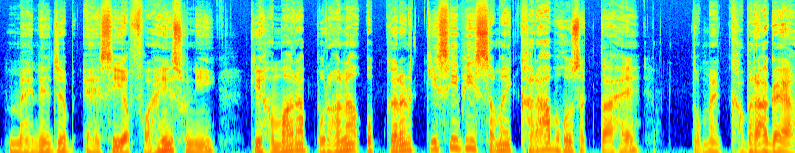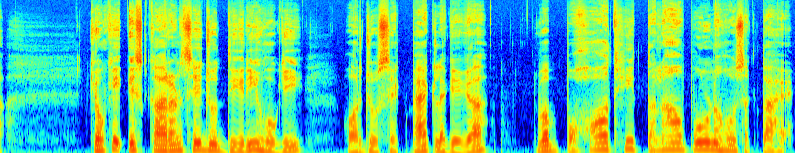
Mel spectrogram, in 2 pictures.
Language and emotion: Hindi, fearful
